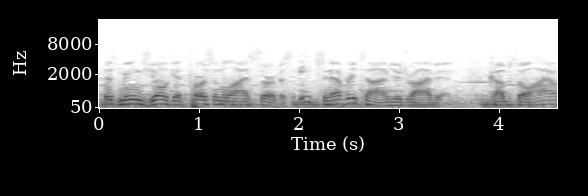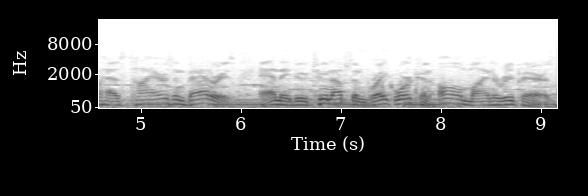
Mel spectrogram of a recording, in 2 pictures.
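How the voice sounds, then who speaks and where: A man's voice: mid-range voice, animated, normal speed, over music. A man reading a scripted local commercial on an old radio broadcast. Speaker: radio advertising announcer. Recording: tinny 1970s AM radio broadcast.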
